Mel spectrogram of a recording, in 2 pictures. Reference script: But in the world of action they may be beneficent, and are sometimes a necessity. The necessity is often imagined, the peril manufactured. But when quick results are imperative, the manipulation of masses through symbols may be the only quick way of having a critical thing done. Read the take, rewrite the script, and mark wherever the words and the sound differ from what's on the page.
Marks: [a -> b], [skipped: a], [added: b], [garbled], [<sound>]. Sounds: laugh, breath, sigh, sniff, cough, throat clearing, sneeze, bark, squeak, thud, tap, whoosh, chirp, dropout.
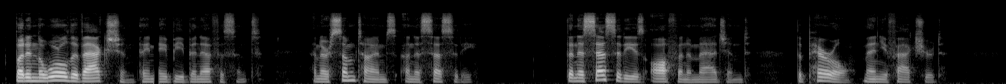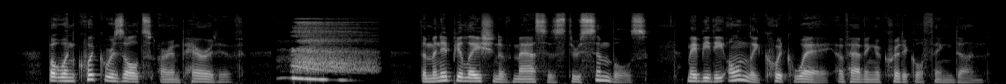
But in the world of action they may [dropout] be beneficent, and are sometimes a necessity. The necessity is often imagined, the peril manufactured. But when quick results are imperative, [sigh] the manipulation of masses through symbols may be the only quick way of having a critical thing done.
